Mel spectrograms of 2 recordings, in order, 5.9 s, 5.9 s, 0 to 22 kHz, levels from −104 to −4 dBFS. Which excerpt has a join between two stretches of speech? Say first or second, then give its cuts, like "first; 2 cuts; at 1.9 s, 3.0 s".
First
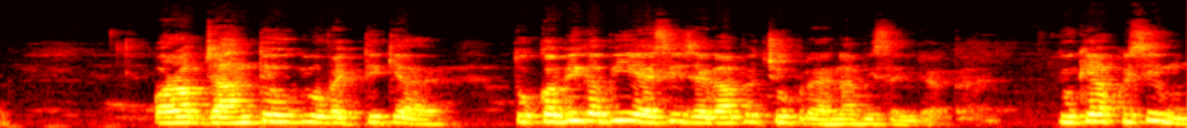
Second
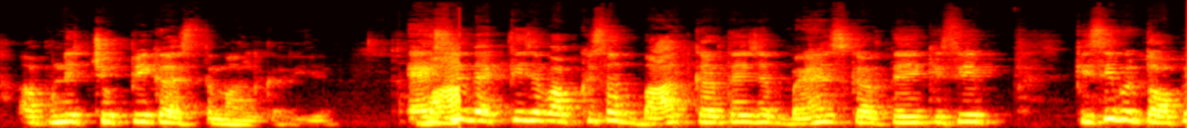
second; 1 cut; at 2.1 s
